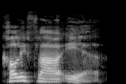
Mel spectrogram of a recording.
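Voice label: "cauliflower ear", British English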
